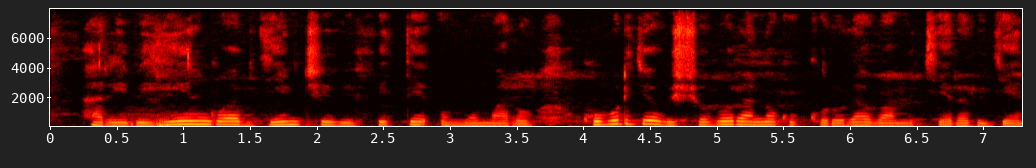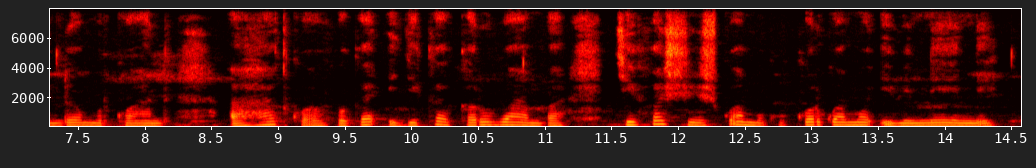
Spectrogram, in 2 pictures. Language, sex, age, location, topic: Kinyarwanda, female, 18-24, Kigali, health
